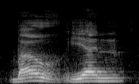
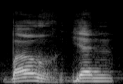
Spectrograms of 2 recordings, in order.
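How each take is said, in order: Both takes have the same delivery.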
